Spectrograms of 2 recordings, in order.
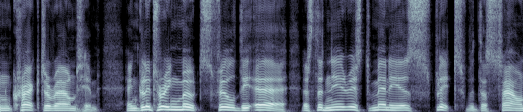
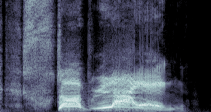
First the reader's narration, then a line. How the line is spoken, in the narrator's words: roared Magnus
